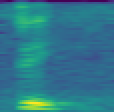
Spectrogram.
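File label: "zik6", Cantonese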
